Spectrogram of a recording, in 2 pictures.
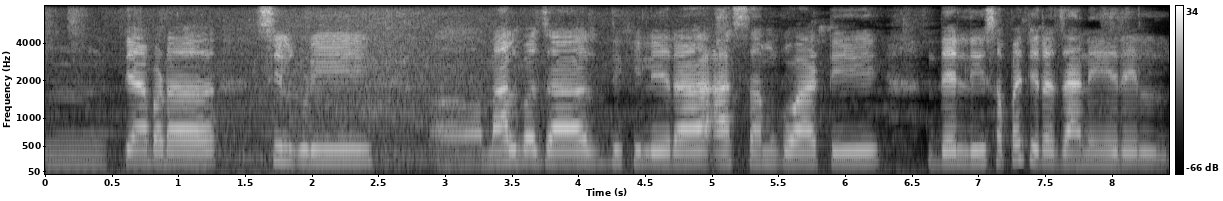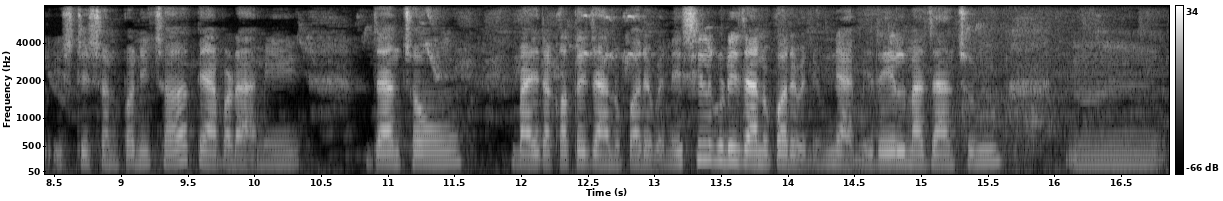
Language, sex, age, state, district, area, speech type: Nepali, female, 45-60, West Bengal, Jalpaiguri, urban, spontaneous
